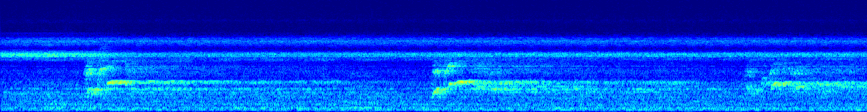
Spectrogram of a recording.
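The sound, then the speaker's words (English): Faint coyote howls echo with a long reverb tail lasting several seconds. Three rising, wavering calls come a few seconds apart, each one trailing off slowly over a steady background hiss. “So a lot of it, it's about finding the coyote and recording it, but it's also recording the coyote in the right space.”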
